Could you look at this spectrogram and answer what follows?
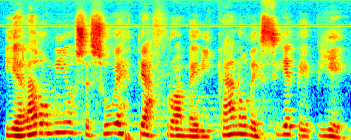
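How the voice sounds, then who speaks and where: A man's voice: high voice, animated, moderate pace, warm tone. A young man from El Salvador preaching a sermon as a pastor in a church, talking to the congregation with questions and acted-out asides. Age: young adult. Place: church sanctuary.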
